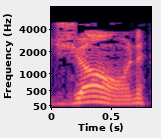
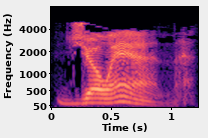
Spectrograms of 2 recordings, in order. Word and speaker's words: Joan: I should say J-O-A-N is pronounced Joan most of the time, but I have met people here in Taiwan who insist on pronouncing it as Joanne. I don't know why, but that's pretty rare. Most of the times it's Joan. My aunt's name was Joan, so I would know. – Joanne is spelled differently, J-O-A-N-N-E, or with an E at the end, J-O-A-N-N-E, J-O-A-N-N.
